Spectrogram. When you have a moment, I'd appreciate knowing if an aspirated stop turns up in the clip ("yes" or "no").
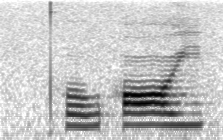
yes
